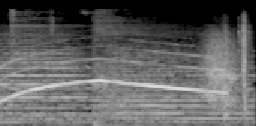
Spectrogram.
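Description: Police car siren giving a single wail that rises quickly for just under a second, then slowly falls.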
